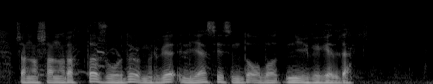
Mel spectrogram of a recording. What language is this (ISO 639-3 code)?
kaz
